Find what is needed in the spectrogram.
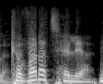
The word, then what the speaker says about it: Kvaratskhelia: Kvaratskhelia, yeah. I went to Google Translate. I actually chanced upon the Nepalese YouTube video, and Kavica himself actually pronounced his surname. Wow. So, his surname should be Kvaratskhelia.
